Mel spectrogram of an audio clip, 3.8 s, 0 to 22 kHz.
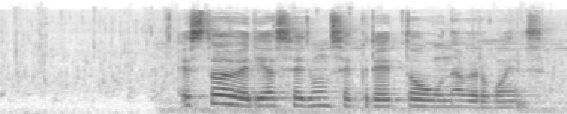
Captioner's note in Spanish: sonidos de agua, luz reflejada en el agua y voz off femenina #4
